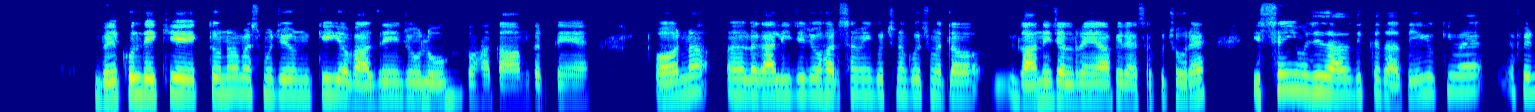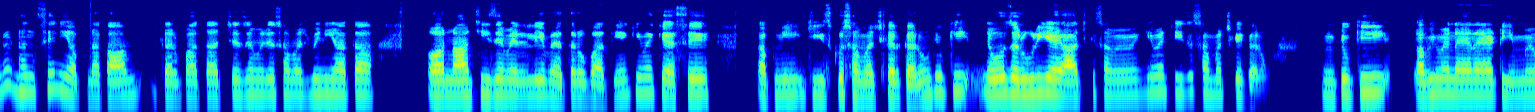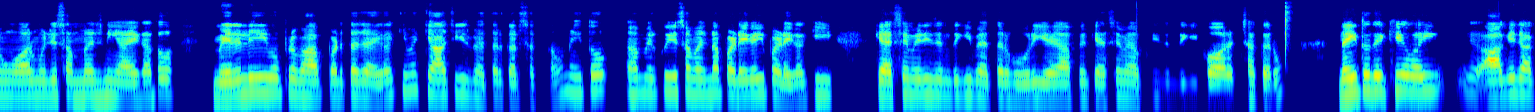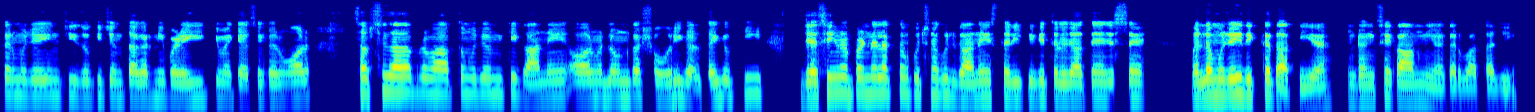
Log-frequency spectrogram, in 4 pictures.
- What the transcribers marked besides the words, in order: in English: "टीम"; other background noise
- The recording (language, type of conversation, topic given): Hindi, advice, साझा जगह में बेहतर एकाग्रता के लिए मैं सीमाएँ और संकेत कैसे बना सकता हूँ?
